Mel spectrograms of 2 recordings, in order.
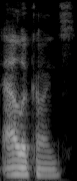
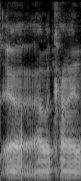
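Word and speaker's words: Alekhine: a Sicilian Khan, we saw a French, and now we get an Alekines.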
